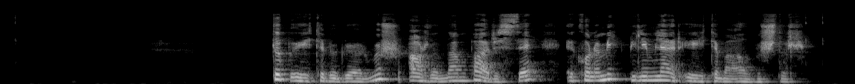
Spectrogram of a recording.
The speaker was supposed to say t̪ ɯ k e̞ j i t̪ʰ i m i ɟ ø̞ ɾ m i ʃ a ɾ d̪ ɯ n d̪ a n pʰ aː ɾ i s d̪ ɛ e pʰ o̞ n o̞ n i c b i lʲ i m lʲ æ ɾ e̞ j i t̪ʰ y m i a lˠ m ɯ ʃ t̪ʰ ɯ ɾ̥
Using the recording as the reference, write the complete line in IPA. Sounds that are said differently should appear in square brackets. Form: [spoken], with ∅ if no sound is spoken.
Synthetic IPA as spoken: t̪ ɯ [p] e̞ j i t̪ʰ i m i ɟ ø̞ ɾ m [y] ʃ a ɾ d̪ ɯ n d̪ a n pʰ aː ɾ i s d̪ ɛ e [kʰ] o̞ n o̞ [m] i c b i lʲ i m lʲ æ ɾ e̞ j i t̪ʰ [i] m i a lˠ m ɯ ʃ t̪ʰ ɯ ɾ̥

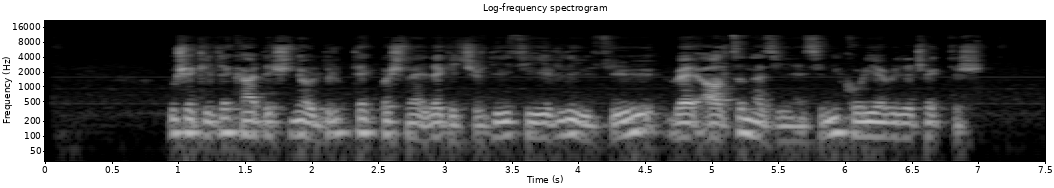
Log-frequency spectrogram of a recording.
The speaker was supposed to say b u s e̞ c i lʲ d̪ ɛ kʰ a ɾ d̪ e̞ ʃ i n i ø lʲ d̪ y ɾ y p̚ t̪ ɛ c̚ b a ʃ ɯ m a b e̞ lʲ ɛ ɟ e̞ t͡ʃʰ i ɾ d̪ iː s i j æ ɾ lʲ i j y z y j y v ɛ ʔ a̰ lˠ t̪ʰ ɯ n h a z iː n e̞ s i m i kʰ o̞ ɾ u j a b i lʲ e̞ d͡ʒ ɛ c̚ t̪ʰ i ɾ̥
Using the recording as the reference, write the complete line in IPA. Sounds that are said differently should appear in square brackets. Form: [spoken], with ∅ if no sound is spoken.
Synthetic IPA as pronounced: b u [ʃ] e̞ c i lʲ d̪ ɛ kʰ a ɾ d̪ e̞ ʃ i n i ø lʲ d̪ y ɾ y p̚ [t̪ʰ] ɛ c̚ b a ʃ ɯ [n] a [∅] e̞ lʲ ɛ ɟ e̞ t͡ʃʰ i ɾ d̪ iː s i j [i] ɾ lʲ i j y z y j y v ɛ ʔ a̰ lˠ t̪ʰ ɯ n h a z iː n e̞ s i [n] i kʰ o̞ ɾ u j a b i lʲ e̞ d͡ʒ ɛ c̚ t̪ʰ i ɾ̥

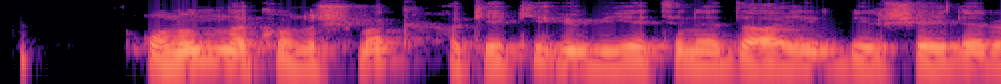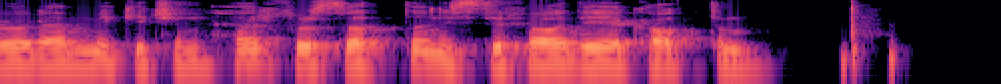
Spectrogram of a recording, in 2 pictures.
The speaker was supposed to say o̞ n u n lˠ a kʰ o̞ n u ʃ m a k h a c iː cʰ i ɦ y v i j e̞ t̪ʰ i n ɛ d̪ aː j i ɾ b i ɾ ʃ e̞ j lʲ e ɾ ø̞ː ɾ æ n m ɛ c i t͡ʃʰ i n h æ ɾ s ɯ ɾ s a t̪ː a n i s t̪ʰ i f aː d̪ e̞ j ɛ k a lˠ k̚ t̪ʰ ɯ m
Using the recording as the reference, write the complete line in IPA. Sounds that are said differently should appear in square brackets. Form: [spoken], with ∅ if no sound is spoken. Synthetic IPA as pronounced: o̞ n u n lˠ a kʰ o̞ n u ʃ m a k h a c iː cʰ i ɦ y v i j e̞ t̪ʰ i n ɛ d̪ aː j i ɾ b i ɾ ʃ e̞ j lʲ [æ] ɾ ø̞ː ɾ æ n m ɛ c i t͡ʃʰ i n h æ ɾ [f] ɯ ɾ s a t̪ː a n i s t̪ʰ i f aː d̪ e̞ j ɛ [kʰ] a lˠ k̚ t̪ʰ ɯ m

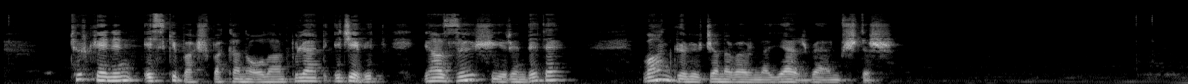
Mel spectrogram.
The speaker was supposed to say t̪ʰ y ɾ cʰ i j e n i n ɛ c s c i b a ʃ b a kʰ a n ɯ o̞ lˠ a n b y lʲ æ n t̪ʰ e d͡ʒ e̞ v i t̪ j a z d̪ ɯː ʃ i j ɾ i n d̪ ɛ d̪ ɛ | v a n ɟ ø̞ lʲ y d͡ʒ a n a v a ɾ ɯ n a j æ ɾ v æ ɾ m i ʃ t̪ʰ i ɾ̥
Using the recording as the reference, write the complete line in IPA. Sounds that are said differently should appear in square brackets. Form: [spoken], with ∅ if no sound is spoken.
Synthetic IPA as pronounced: t̪ʰ y ɾ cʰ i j e n i n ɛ [∅] s c i b a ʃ b a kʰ a n ɯ o̞ lˠ a n b y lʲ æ n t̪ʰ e d͡ʒ e̞ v i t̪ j a z d̪ ɯː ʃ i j ɾ i n d̪ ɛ d̪ ɛ | v a n ɟ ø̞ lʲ y d͡ʒ a n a v a ɾ ɯ n a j æ ɾ v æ ɾ m i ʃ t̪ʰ i ɾ̥

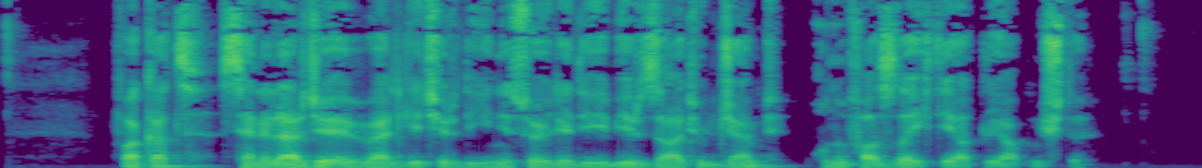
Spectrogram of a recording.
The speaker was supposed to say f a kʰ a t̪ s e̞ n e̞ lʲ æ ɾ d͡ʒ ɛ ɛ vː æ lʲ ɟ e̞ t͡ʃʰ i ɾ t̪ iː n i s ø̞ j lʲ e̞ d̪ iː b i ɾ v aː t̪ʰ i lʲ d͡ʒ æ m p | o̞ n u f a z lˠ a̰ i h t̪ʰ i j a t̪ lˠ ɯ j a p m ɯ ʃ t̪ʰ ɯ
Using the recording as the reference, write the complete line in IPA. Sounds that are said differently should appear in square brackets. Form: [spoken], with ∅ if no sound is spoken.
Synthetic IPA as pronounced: f a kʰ a t̪ s e̞ n e̞ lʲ æ ɾ d͡ʒ ɛ ɛ vː æ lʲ ɟ e̞ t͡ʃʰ i ɾ [d̪] iː n i s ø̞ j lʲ e̞ d̪ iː b i ɾ [z] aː t̪ʰ [y] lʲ d͡ʒ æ m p | o̞ n u f a z lˠ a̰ i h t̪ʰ i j a t̪ lˠ ɯ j a p m ɯ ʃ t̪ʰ ɯ

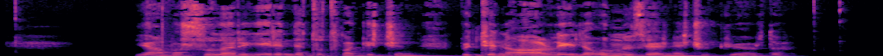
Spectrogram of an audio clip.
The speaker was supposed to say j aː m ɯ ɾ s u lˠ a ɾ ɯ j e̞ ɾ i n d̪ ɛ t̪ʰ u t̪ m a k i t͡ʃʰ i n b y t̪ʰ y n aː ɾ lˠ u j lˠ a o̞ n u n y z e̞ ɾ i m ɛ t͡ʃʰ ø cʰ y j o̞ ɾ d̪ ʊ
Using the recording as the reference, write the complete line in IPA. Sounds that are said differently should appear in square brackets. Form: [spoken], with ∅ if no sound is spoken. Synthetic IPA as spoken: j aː m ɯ ɾ s u lˠ a ɾ ɯ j e̞ ɾ i n d̪ ɛ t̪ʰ u t̪ m a k i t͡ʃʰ i n b y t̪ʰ y n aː ɾ lˠ [ɯ] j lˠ a o̞ n u n y z e̞ ɾ i [n] ɛ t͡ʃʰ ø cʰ y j o̞ ɾ d̪ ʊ

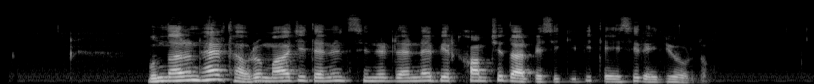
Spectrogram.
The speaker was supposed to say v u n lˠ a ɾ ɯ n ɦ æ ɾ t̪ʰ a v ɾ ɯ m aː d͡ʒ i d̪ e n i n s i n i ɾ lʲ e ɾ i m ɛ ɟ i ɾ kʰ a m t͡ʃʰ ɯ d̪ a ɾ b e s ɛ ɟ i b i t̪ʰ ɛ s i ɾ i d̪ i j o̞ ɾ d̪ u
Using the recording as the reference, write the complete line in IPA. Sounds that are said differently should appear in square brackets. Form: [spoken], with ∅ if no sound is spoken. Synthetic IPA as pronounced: [b] u n lˠ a ɾ ɯ n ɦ æ ɾ t̪ʰ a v ɾ ɯ m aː d͡ʒ i d̪ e n i n s i n i ɾ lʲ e ɾ i [n] ɛ [b] i ɾ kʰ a m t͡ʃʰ ɯ d̪ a ɾ b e s [i] ɟ i b i t̪ʰ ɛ s i ɾ [e] d̪ i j o̞ ɾ d̪ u

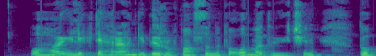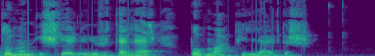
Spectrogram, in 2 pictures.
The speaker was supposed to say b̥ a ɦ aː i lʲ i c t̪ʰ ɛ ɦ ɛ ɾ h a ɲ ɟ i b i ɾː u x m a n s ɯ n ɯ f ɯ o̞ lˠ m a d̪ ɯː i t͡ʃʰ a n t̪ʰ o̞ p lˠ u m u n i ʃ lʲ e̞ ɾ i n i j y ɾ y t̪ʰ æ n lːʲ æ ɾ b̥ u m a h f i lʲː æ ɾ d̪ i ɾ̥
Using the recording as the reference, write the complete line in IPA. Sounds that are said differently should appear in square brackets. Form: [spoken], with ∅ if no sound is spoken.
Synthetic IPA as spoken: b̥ a ɦ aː i lʲ i c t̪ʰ ɛ ɦ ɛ ɾ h a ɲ ɟ i b i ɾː u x m a n s ɯ n ɯ f ɯ o̞ lˠ m a d̪ ɯː i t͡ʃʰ [i] n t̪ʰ o̞ p lˠ u m u n i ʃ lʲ e̞ ɾ i n i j y ɾ y t̪ʰ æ n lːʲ æ ɾ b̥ u m a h f i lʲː æ ɾ d̪ i ɾ̥

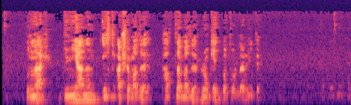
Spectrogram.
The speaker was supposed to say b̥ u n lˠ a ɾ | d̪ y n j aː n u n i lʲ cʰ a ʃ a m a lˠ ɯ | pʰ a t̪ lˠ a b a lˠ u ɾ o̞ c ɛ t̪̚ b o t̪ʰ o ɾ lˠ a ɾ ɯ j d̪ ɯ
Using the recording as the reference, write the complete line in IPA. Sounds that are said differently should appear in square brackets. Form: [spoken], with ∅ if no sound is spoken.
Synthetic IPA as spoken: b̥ u n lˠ a ɾ | d̪ y n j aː n [ɯ] n i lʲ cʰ a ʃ a m a lˠ ɯ | pʰ a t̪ lˠ a [m] a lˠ [ɯ] ɾ o̞ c ɛ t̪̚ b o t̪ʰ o ɾ lˠ a ɾ ɯ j d̪ ɯ

